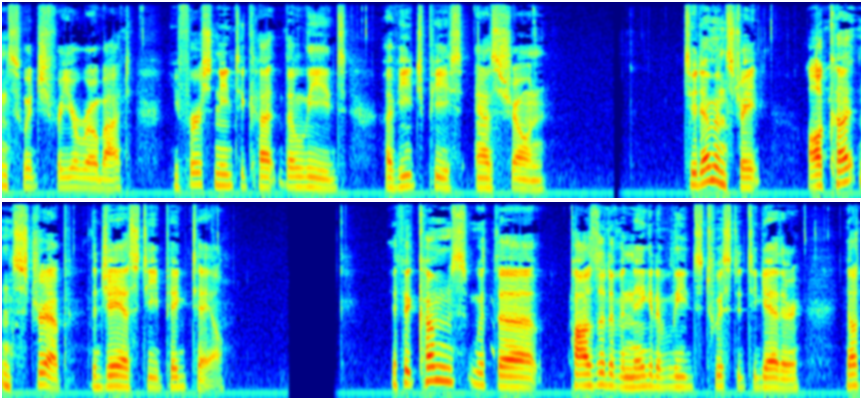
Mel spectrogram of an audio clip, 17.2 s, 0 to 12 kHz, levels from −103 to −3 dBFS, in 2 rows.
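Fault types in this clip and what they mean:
No audible faults turn up anywhere in this recording.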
